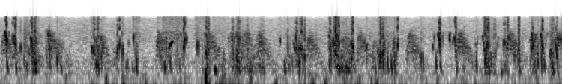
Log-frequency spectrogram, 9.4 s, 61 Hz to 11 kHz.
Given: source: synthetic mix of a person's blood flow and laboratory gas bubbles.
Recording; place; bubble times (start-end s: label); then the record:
Doppler ultrasound of blood flow; subclavian vein
0.06-0.90 s: bubbles
0.94-1.09 s: bubbles
1.51-1.78 s: bubbles
1.93-2.35 s: bubbles
2.63-3.17 s: bubbles
3.27-4.48 s: bubbles
4.67-5.15 s: bubbles
5.48-5.98 s: bubbles
6.09-6.69 s: bubbles
7.00-7.12 s: bubbles
7.21-7.44 s: bubbles
7.48-7.80 s: bubbles
7.92-8.02 s: bubbles
8.04-8.53 s: bubbles
8.58-8.71 s: bubbles
8.85-9.35 s: bubbles
From the record:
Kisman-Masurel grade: 342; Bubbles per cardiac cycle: rolling drumbeat, 9 or more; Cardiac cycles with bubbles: 100%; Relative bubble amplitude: moderate (0.250 to 0.450); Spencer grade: 3 (all of the cardiac periods contain showers or single bubble signals, but not dominating or overriding the cardiac motion signals); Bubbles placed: anywhere in the cardiac cycle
